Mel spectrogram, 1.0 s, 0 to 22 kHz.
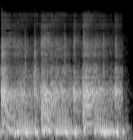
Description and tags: Bent Beat 01
Drum pattern glitch from a circuit bent toy guitar
Circuit-Bending, Malfunction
